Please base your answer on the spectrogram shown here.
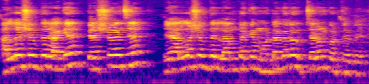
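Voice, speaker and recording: A man teaching an online Quran reading lesson, explaining each rule and then chanting Arabic examples in a slow, drawn-out recitation. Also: very high-pitched, recorded from a distance. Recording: echoey, off-mic room sound.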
